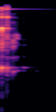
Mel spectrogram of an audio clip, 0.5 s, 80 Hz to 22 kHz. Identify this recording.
Sound effects > Objects / House appliances
Ice cube falling in glass 3
Ice cube falling into a glass
clink, clinking, dink, drop, glass, glasses, ice, ice-cube, rattle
